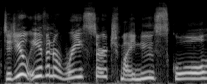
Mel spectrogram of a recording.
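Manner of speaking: put-on indignant teenage scoff. A narrator's reading. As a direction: ask it in scornful disbelief. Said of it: "I scoff".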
